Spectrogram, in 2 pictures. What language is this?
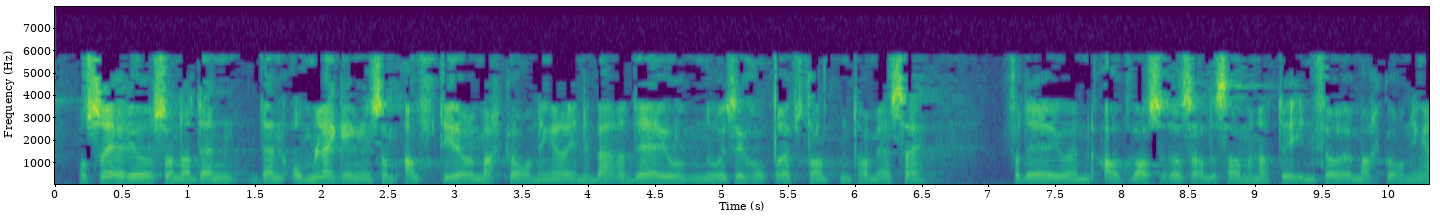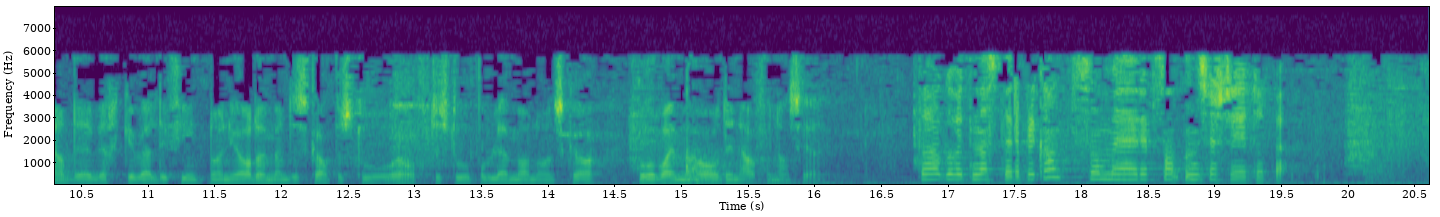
Norwegian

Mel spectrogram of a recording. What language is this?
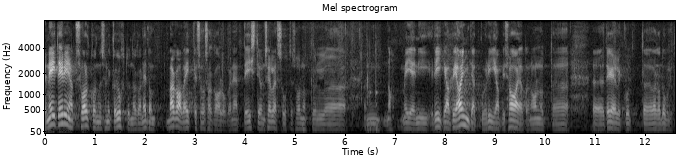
Estonian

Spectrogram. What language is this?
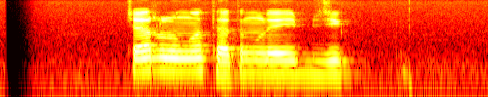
Javanese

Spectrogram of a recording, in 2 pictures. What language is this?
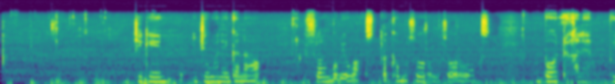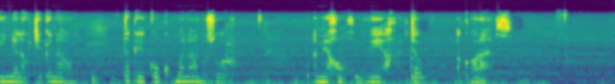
Wolof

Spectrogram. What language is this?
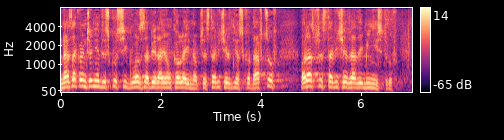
Polish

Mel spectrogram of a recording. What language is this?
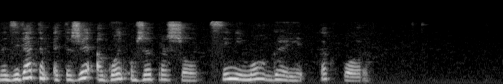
Russian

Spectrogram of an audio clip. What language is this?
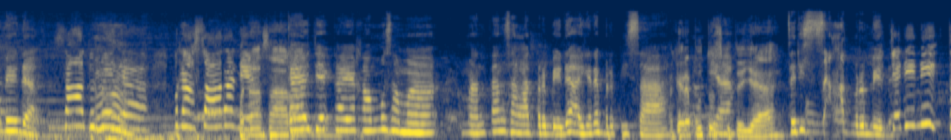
Indonesian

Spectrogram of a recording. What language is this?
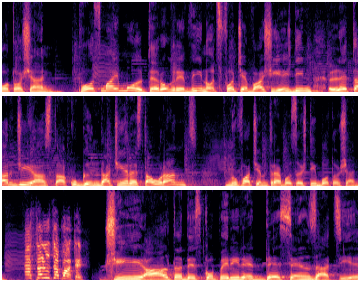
Romanian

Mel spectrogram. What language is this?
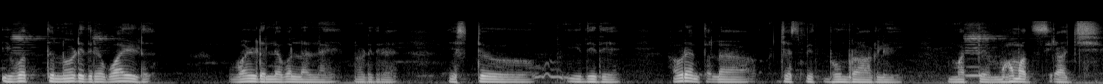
Kannada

